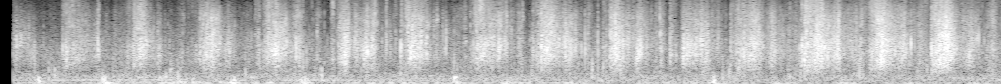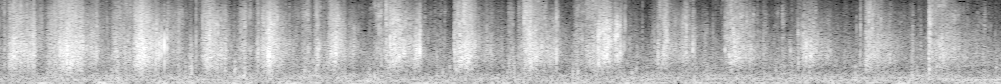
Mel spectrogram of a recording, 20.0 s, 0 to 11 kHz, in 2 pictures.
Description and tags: Walking in some leaves at Chautauqua Park in Boulder, CO. October 20, 2015.
fall, leaf, leaves, walking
